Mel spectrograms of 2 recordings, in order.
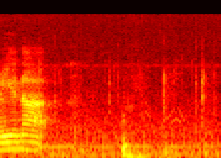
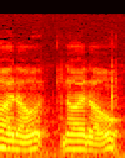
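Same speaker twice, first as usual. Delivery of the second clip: usual speaking voice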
